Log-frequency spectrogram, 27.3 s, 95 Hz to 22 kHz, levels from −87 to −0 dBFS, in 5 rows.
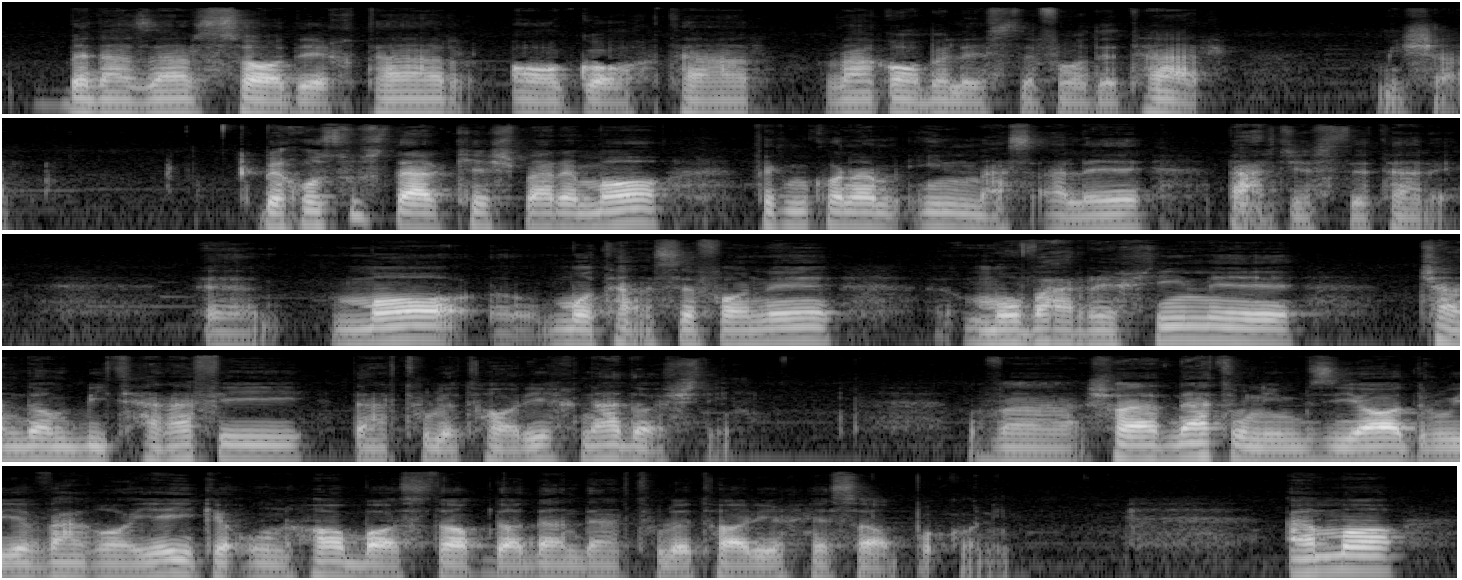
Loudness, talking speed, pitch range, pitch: -24 LUFS, 95 wpm, 95-115 Hz, 105 Hz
